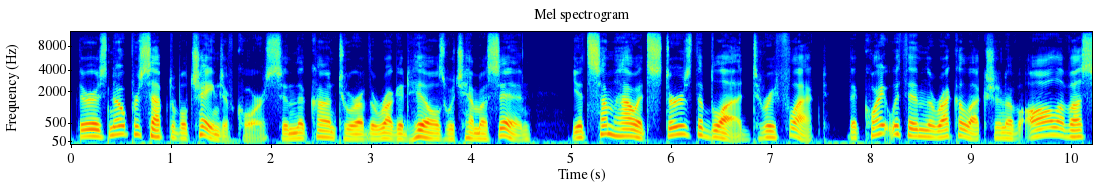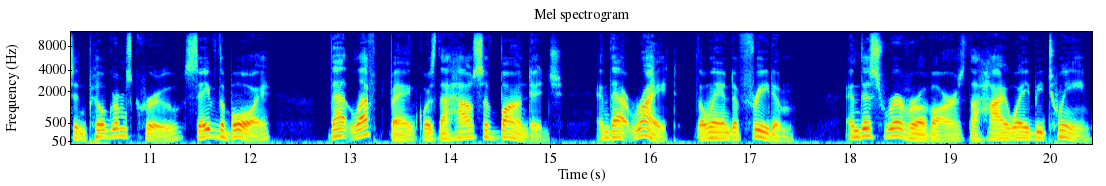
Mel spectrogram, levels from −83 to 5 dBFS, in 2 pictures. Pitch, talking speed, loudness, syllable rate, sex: 130 Hz, 190 wpm, -20 LUFS, 4.8 syllables/s, male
